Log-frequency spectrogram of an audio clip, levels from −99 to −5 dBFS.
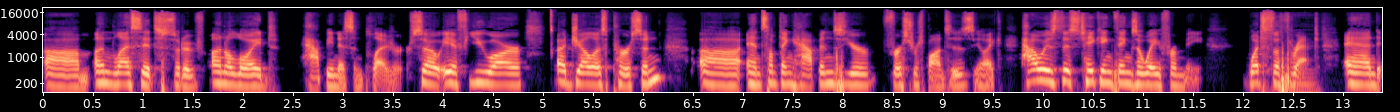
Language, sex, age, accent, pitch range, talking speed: English, female, 40-59, American, 175-220 Hz, 170 wpm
